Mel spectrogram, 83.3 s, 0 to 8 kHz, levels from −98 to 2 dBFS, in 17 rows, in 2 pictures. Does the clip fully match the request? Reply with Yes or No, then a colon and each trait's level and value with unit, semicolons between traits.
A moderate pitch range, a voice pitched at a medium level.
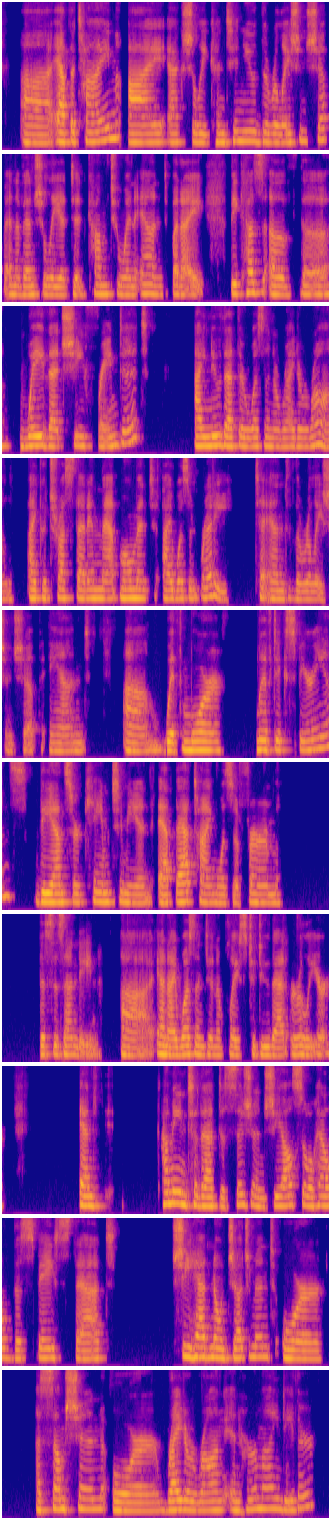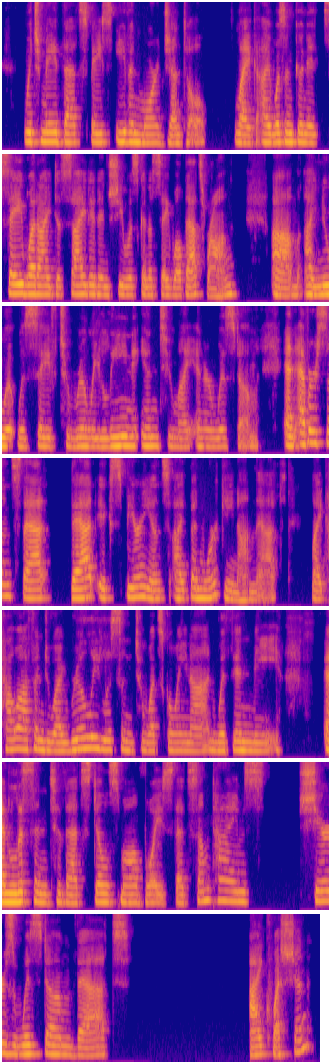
No: narrow, 2.1 semitones; medium, 175 Hz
